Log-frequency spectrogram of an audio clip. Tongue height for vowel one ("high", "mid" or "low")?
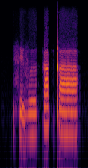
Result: mid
